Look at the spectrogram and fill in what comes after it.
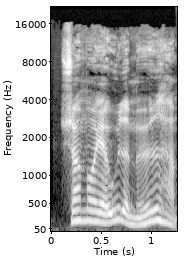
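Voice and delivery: joyful shout, very high and very loud. Told he will come soon, she jumps up from her chair, crying out happily. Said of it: "råbte hun glad".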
